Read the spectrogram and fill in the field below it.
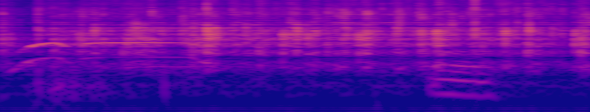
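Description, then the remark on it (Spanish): Audience applause: a steady, dense crackle of many hands clapping for about three seconds, with a few voices calling out over it. “un aplauso a mía.”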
